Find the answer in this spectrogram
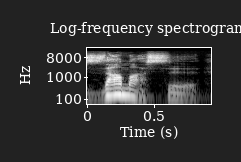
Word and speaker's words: Zamasu: The way they pronounce his name in Japanese is Zamasu.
